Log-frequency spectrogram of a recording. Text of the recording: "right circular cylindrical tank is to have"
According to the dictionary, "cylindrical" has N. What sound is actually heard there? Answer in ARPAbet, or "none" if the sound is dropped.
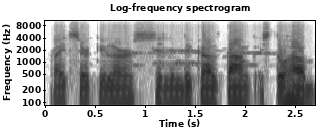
N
